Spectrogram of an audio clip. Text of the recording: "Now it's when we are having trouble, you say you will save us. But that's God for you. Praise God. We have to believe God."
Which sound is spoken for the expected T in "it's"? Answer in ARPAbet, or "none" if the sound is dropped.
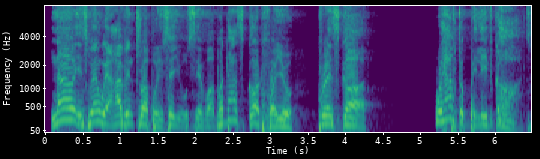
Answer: T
